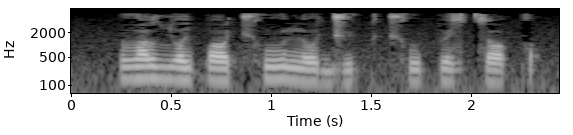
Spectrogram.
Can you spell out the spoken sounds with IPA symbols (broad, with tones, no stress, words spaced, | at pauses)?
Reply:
ðˤʊ˧˥˧lˠʎo˧i̯pɔ˩˧˩ t͡ʃʰu˧˥˧no˩˧˩d͡ʒy˩˧˩k t͡ʃʰu˧pʏ˦˥zt͡sɔ˥˩k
